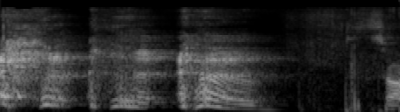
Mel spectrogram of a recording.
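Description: A person coughing several times in a row, starting suddenly with the loudest cough; he says he has a cough.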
